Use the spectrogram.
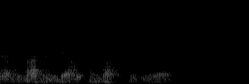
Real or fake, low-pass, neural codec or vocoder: fake; 3.6 kHz; codec, 24 kHz, 0.9 kbps, WavTokenizer, small release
